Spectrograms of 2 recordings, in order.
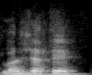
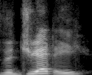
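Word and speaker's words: La Jetée: Yes, cuz finally somebody mentioned it and correctly pronounced Liet. So, so many years ago, well, I I I always called it the jetty being from up north and and and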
